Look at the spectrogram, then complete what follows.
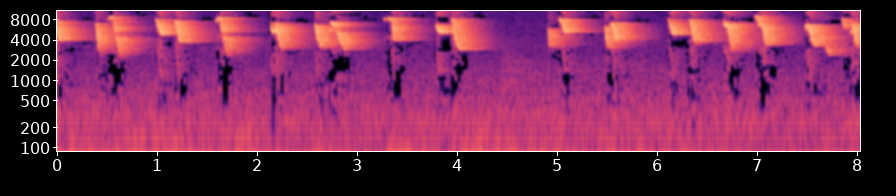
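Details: Saffron finch song recorded for teaching young birds: fast high strident notes in a long series, a brief silent gap near the middle, then the rapid sequence resumes.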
